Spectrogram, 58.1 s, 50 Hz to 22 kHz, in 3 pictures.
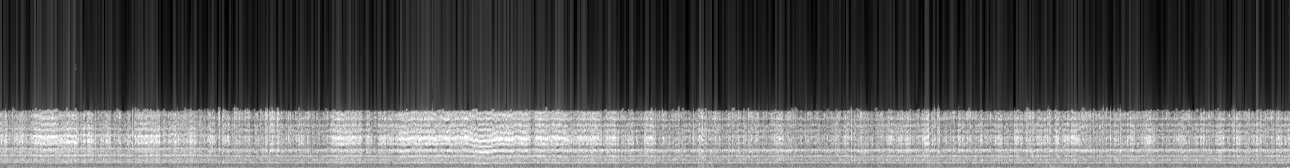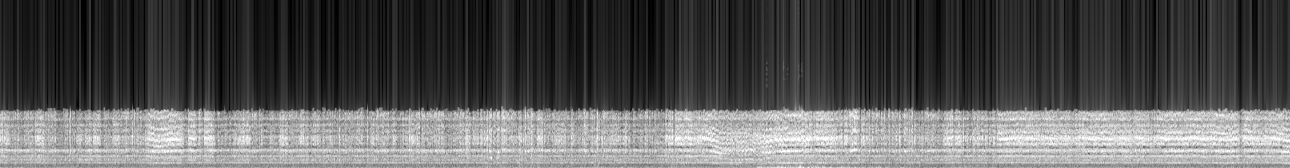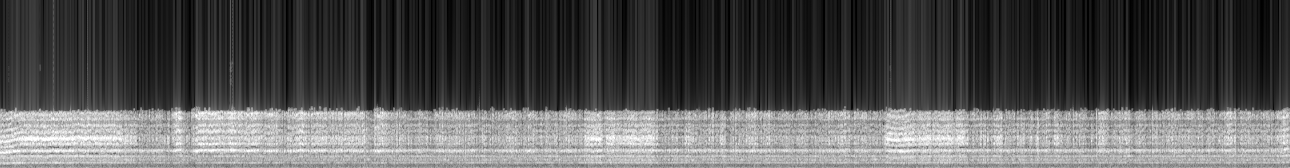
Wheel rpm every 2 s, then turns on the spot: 230, 220, 210, 210, 220, 210, 220, 220, 220, 210, 220, 220, 220, 210, 220, 210, 220, 220, 220, 220, 210, 210, 220, 220, 220, 220, 220, 220, 220.
none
